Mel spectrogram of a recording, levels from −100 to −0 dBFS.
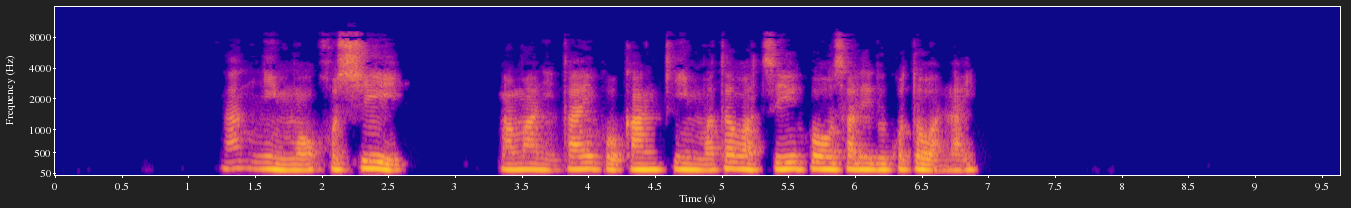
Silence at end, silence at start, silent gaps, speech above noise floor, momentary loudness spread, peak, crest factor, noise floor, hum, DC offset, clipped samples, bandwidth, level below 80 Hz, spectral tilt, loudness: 2.75 s; 1.25 s; 2.76-3.03 s, 3.09-3.31 s; over 71 dB; 11 LU; -6 dBFS; 18 dB; under -90 dBFS; none; under 0.1%; under 0.1%; 8.8 kHz; -58 dBFS; -6.5 dB/octave; -21 LUFS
